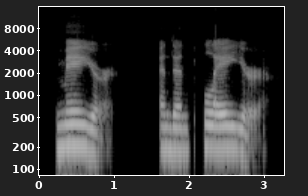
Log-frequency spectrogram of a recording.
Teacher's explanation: e i and then the schwa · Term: triphthong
